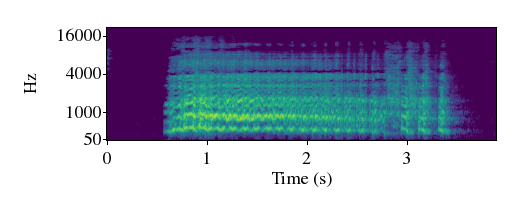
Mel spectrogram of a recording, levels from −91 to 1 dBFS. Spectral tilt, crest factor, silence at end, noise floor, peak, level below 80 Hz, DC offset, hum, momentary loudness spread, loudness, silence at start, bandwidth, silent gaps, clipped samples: 0 dB/octave; 18 dB; 0.45 s; -85 dBFS; -2 dBFS; under -90 dBFS; under 0.1%; none; 16 LU; -19 LUFS; 0.6 s; 13.5 kHz; none; under 0.1%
